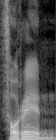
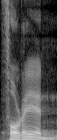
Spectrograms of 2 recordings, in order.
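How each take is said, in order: No difference in how they are said.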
